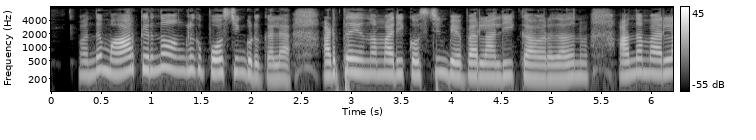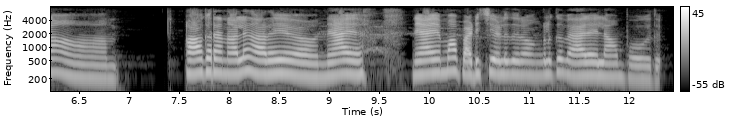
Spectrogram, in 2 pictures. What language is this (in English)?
Tamil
